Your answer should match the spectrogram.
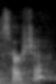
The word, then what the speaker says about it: Saoirse: Now, Saoirse is S A O I R S E, but you pronounce it Sersha.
